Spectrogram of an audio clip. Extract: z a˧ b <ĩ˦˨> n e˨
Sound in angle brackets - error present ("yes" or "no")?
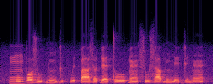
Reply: yes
